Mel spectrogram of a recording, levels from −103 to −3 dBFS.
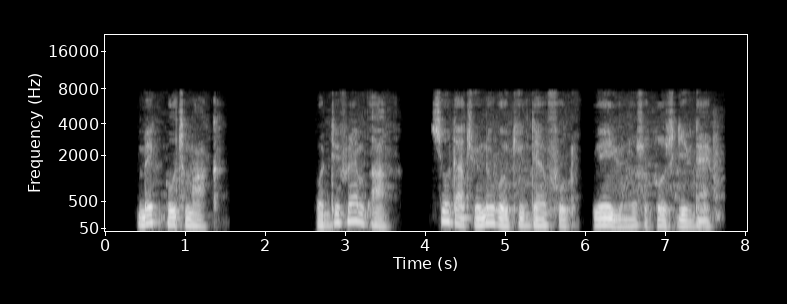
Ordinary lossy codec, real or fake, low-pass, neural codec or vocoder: none; fake; none; codec, 16 kHz, 8 kbps, FreqCodec, larger model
